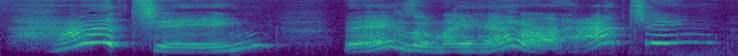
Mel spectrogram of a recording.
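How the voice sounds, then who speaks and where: A woman voicing an excitable, easily flustered storybook elephant with dramatic, exclamatory questioning. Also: high voice, takes it slowly, husky, exaggerated voice. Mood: exasperated.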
